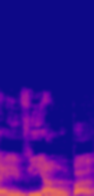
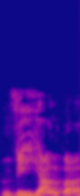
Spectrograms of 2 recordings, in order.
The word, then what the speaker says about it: Villalba: Riviera fireflies I've got with me today fa vialba no I knew i' pronounced that wrong how' you pronounce it vialba I know you did okay which comes from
